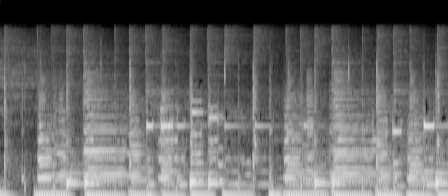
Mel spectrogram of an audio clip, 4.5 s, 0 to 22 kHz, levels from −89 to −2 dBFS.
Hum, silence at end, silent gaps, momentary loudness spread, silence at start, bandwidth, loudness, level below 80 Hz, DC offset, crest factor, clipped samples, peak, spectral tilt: none; 0 s; none; 5 LU; 0 s; 12.5 kHz; -18 LUFS; -22 dBFS; under 0.1%; 16 dB; under 0.1%; -2 dBFS; -5.5 dB/octave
